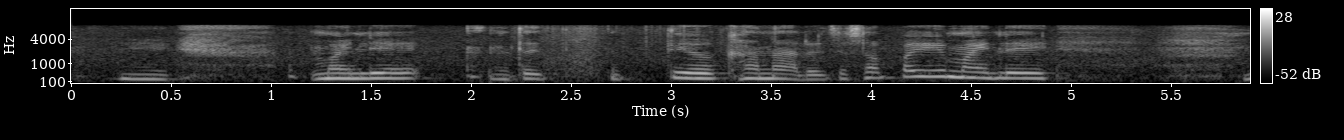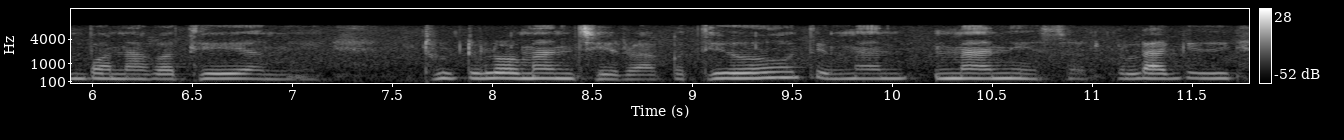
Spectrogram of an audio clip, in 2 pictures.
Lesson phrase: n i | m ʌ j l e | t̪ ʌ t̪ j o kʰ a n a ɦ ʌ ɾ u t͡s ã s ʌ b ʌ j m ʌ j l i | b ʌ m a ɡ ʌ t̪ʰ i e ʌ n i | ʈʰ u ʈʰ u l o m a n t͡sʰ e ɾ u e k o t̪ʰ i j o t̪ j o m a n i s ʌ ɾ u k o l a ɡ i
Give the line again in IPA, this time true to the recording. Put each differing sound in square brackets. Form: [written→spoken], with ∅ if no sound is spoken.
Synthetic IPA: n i | m ʌ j l e | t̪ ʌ t̪ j o kʰ a n a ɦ ʌ ɾ u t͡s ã s ʌ b ʌ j m ʌ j l [i→e] | b ʌ [m→n] a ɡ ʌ t̪ʰ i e ʌ n i | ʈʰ u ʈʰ u l o m a n t͡sʰ e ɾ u [e→a] k o t̪ʰ i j o t̪ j o m a n i s ʌ ɾ u k o l a ɡ i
